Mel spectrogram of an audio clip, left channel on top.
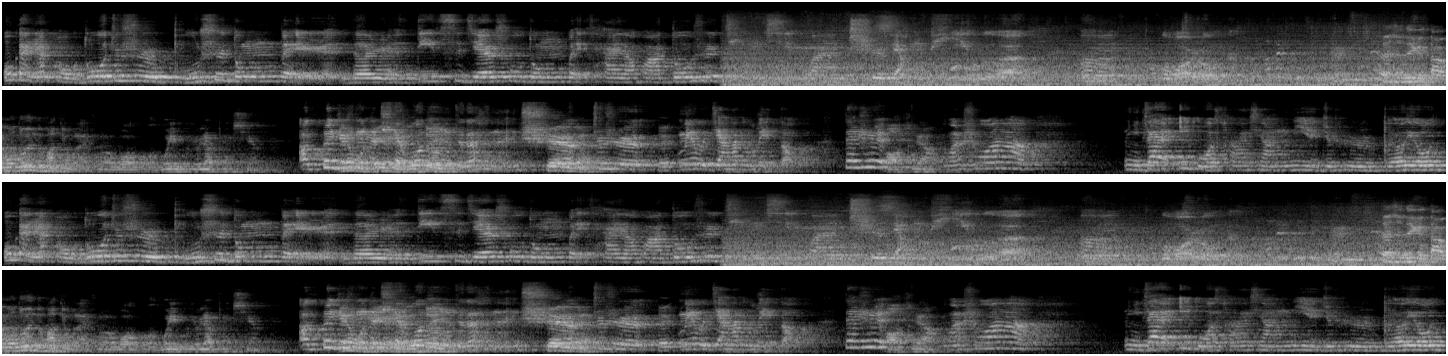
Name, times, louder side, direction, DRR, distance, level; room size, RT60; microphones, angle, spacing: voice 1, 0.0-11.2 11.6-12.4 17.4-20.9 21.2-22.4 22.9-23.3 23.9-25.0 25.7-28.8, left 1 dB, 15° left, 1 dB, 3.6 m, -25 dB
sound 1, 7.2-14.3, left 1 dB, 35° left, 4.2 m, -26 dB
voice 2, 13.8-17.1 17.8-18.9 19.9-20.3 21.0-21.2 21.6-22.0 23.3-23.8, right 1 dB, 5° right, 1 dB, 2.8 m, -25 dB
29.0 x 14.0 x 8.1 m, 1.5 s
head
